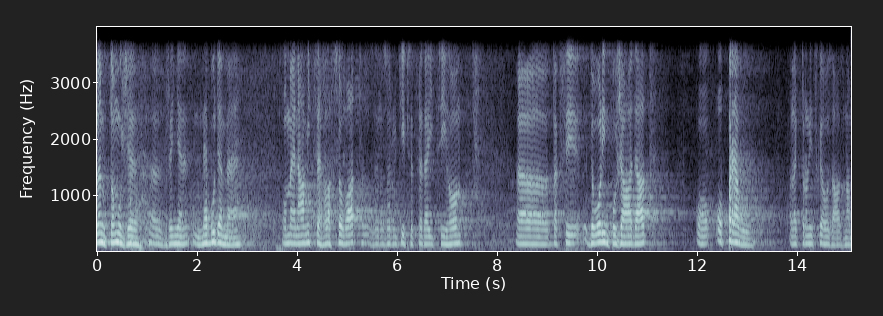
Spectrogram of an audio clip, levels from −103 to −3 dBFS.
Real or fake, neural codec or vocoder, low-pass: real; none; 3.6 kHz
